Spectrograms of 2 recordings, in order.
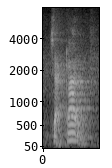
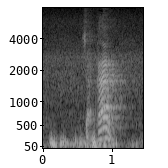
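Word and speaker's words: חָקַר: Y entonces la palabra examinado viene del hebreo chakar. Es C-H-A-Q-A-R. Q, o sea, ahí se pronuncia como C, pero es chakar.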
